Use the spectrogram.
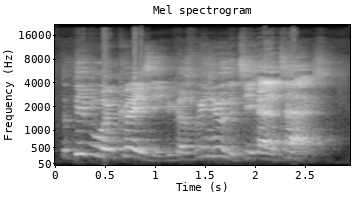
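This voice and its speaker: An actor playing an excitable, rebellious colonial innkeeper on stage, declaiming in old-fashioned phrases. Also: male voice, high voice, brisk. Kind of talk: live children's stage play acting. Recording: echoey hall, distant microphone.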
